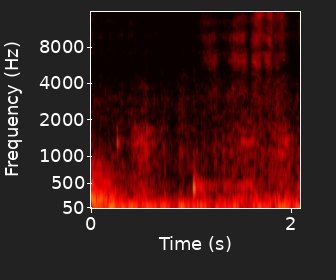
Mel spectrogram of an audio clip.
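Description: Chalk or marker scratches across a classroom board in faint, brief strokes, very quiet and close with little else around it.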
